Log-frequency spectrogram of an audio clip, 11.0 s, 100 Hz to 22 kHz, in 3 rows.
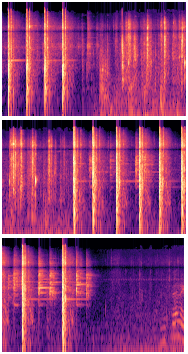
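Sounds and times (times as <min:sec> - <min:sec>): steel targets ringing: 0:05.1 - 0:09.3.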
